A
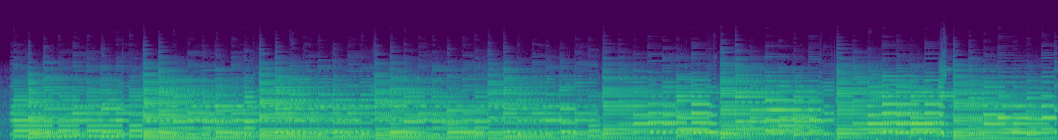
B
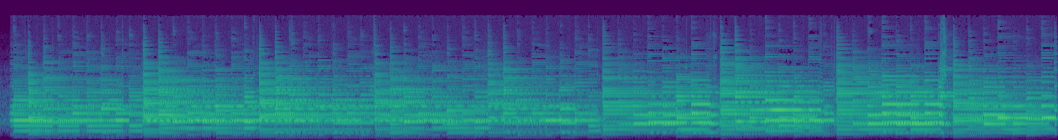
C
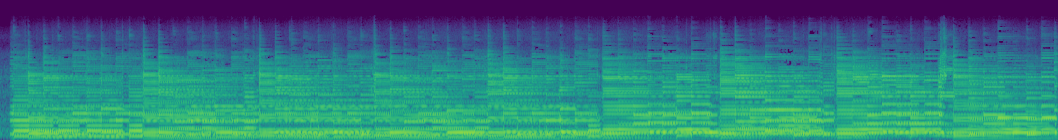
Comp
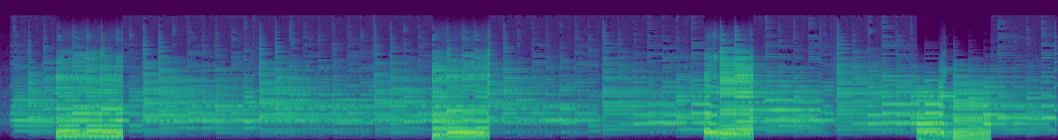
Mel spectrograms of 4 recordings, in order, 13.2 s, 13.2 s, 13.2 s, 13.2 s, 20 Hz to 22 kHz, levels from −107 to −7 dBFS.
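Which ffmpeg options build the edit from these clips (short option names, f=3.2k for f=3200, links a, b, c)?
-filter_complex "[2:a]asplit=3[a][b][c];[1:a]asplit=5[d][e][f][g][h];[d]atrim=end=0.712[i];[a]atrim=start=0.708:end=1.542[j];[e]atrim=start=1.538:end=5.412[k];[b]atrim=start=5.408:end=6.122[l];[f]atrim=start=6.118:end=8.812[m];[c]atrim=start=8.808:end=9.422[n];[g]atrim=start=9.418:end=11.472[o];[0:a]atrim=start=11.468:end=12.392[p];[h]atrim=start=12.388[q];[i][j]acrossfade=d=0.004:c1=hsin:c2=hsin[r];[r][k]acrossfade=d=0.004:c1=hsin:c2=hsin[s];[s][l]acrossfade=d=0.004:c1=hsin:c2=hsin[t];[t][m]acrossfade=d=0.004:c1=hsin:c2=hsin[u];[u][n]acrossfade=d=0.004:c1=hsin:c2=hsin[v];[v][o]acrossfade=d=0.004:c1=hsin:c2=hsin[w];[w][p]acrossfade=d=0.004:c1=hsin:c2=hsin[x];[x][q]acrossfade=d=0.004:c1=hsin:c2=hsin"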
